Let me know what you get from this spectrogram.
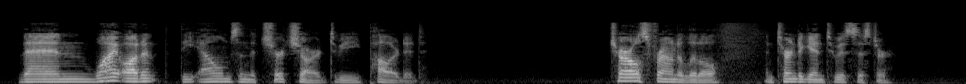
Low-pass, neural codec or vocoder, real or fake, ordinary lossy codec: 7.2 kHz; codec, 16 kHz, 0.4 kbps, LongCat-Audio-Codec; fake; MP3, 32 kbps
